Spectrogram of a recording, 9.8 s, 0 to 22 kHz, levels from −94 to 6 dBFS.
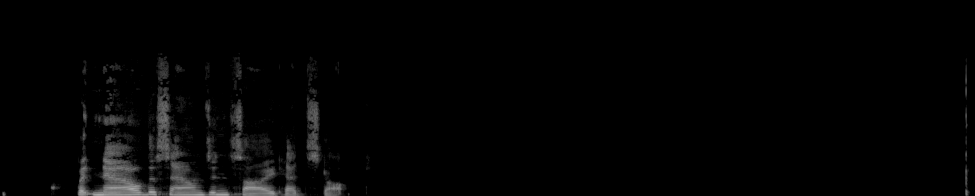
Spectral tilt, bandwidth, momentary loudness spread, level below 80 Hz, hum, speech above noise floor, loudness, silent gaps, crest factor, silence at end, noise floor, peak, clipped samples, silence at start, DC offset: -5 dB/octave; 15 kHz; 14 LU; -82 dBFS; none; over 53 dB; -37 LUFS; 0.66-0.76 s; 22 dB; 6.35 s; under -90 dBFS; -20 dBFS; under 0.1%; 0.5 s; under 0.1%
